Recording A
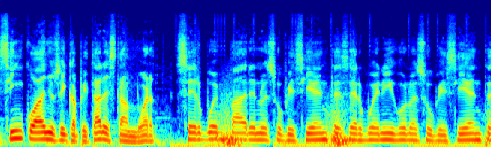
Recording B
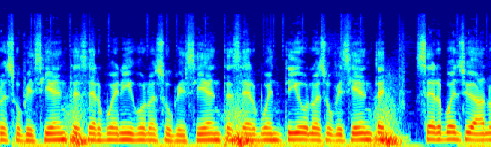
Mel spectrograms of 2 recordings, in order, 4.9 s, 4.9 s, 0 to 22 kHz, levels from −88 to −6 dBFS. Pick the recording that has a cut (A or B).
A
